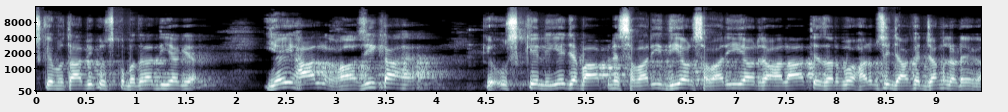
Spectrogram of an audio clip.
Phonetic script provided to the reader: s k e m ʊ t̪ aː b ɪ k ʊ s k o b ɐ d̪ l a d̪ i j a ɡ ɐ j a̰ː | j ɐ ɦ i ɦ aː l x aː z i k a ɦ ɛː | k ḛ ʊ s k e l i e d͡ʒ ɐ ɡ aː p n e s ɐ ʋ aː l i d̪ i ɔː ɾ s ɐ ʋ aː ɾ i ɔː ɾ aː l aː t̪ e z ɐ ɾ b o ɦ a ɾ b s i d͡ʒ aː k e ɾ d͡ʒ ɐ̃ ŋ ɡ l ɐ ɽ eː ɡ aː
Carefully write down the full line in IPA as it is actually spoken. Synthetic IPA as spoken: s k e m ʊ t̪ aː b ɪ k ʊ s k o b ɐ d̪ l a d̪ i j a ɡ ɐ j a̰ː | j ɐ ɦ i ɦ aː l ɣ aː z i k a ɦ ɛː | k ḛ ʊ s k e l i e d͡ʒ ɐ b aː p n e s ɐ ʋ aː ɾ i d̪ i ɔː ɾ s ɐ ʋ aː ɾ i ɔː ɾ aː l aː t̪ e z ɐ ɾ b o ɦ ɐ ɾ b s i d͡ʒ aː k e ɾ d͡ʒ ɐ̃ ŋ ɡ l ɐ ɽ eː ɡ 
